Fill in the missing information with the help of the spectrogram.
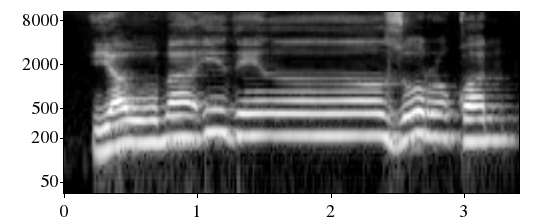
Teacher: کأسا دہاقا بخس دراہم سمیع علیم صراعا ذلك یتیما ذا مقربۃ خلق عظیم صعیدا زلقا یومئذ زرقا. زر زا جو ہے تھوڑا سختی سے پڑھیں گے اور سیٹی کی آواز بھی پیدا ہوگی زا کے اوپر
